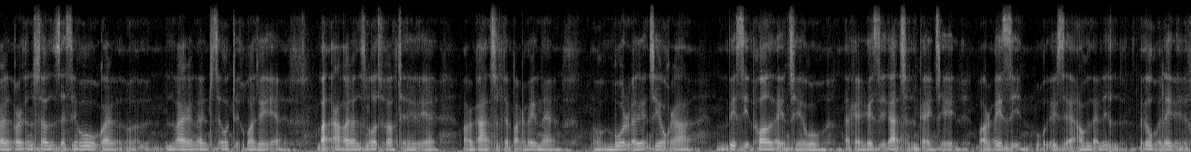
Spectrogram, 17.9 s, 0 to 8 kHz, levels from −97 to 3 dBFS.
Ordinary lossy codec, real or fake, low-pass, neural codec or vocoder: Opus, 32 kbps; fake; 7.2 kHz; autoencoder, 22.05 kHz, a latent of 192 numbers a frame, VITS, trained on many speakers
